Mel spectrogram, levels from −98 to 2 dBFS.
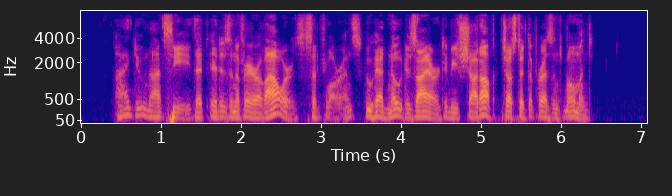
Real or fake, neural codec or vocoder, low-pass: fake; vocoder, 44.1 kHz, 128 mel bands, Pupu-Vocoder; 7.2 kHz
